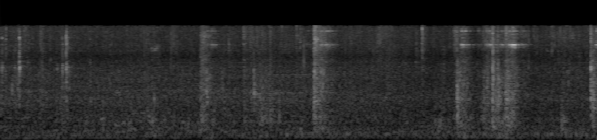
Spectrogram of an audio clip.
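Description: A stretcher clatters as it is loaded into an ambulance.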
